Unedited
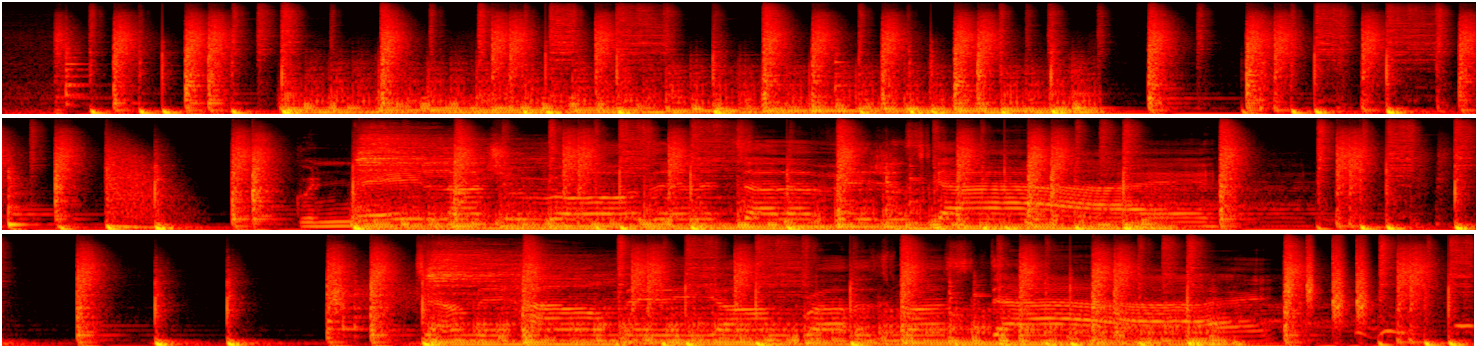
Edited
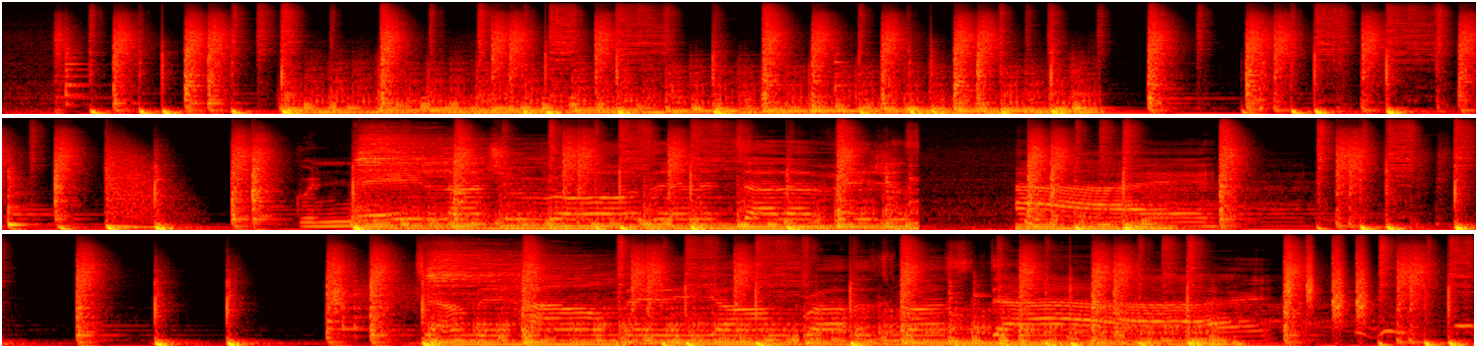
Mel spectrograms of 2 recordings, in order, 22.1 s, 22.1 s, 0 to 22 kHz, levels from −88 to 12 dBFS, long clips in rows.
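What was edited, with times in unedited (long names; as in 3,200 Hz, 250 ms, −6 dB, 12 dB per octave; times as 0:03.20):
0:11.95–0:12.44: fill with room tone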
